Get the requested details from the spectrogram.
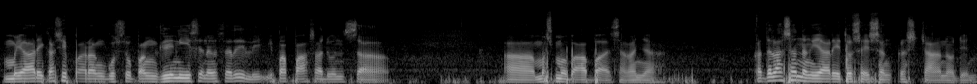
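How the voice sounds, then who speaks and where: Gravelly-voiced male preacher. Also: medium pitch, moderate pace, a little hiss or hum. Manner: addresses listeners as brethren, asks frequent tag questions; mixes in English phrases, many hesitations. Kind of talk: conversational Bible sermon.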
